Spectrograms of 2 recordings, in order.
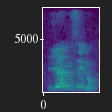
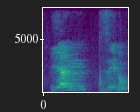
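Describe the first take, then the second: First: Said in the usual way. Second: Yanzilu slowly split after "yan"; slow, segmented "yanzilu" for a learner; syllable by syllable. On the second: Shown as a demonstration. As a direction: sound out "yanzilu" slowly, holding the n. Teacher assembles word from spelled syllables.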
